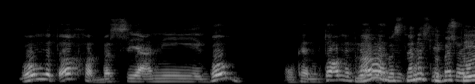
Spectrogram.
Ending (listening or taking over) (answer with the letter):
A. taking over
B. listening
A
